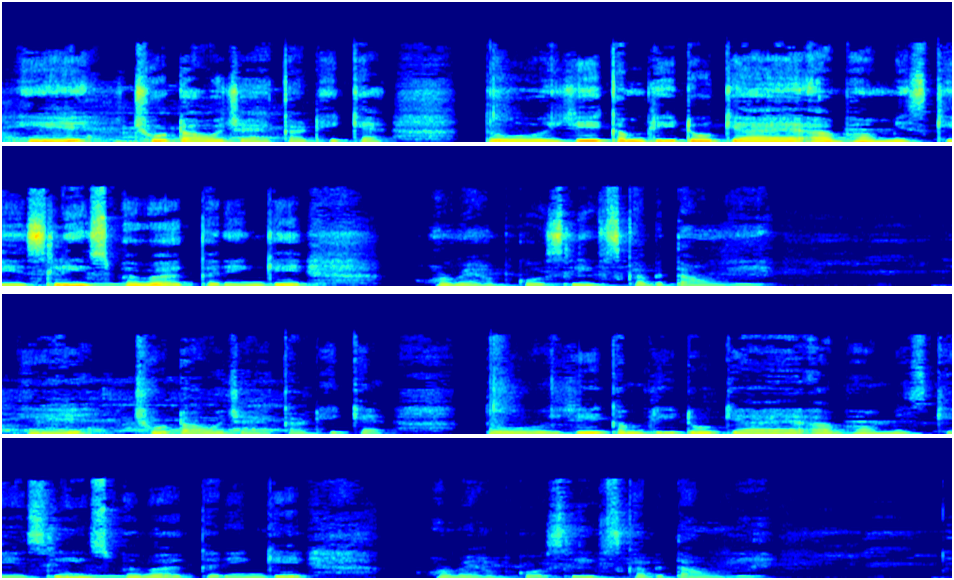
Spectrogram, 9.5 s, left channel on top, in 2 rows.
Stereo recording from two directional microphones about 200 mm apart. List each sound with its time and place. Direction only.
0.2 s speech: 35° left (ahead or behind)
